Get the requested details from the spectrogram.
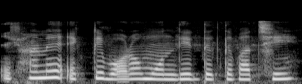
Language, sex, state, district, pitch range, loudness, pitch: Bengali, female, West Bengal, Alipurduar, 235-275 Hz, -12 LUFS, 250 Hz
